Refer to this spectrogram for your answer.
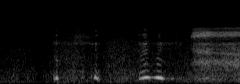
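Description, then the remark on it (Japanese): A person desperately sniffs a scent like a dog, breathing growing rougher: several short, heavy breaths and quick sniffs come in uneven bursts, fairly soft, ending in a longer rough, hissing breath. “ご主人様の吐息がより荒く激しいものになりました。まるで犬のように必死になって香りを嗅いで”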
